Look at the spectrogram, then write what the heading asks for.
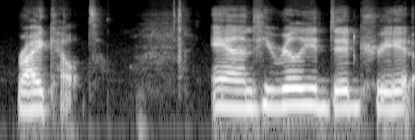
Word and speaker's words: Reichelt: The tailor was friends I had I had the pronunciation, hang on. Reichelt. Reichelt.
